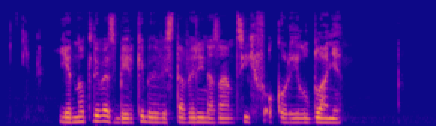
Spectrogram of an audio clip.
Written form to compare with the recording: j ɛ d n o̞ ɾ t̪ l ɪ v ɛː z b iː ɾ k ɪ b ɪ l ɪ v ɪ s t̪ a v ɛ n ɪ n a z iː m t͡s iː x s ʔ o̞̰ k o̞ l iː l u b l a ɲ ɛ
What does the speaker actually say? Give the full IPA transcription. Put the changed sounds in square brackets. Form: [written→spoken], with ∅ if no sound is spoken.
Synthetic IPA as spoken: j ɛ d n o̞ [ɾ→∅] t̪ l ɪ v ɛː z b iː ɾ k ɪ b ɪ l ɪ v ɪ s t̪ a v ɛ n ɪ n a z [iː→aː] m t͡s iː x [s→f] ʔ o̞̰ k o̞ l iː l u b l a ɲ ɛ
